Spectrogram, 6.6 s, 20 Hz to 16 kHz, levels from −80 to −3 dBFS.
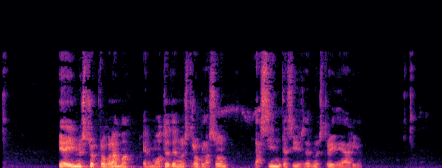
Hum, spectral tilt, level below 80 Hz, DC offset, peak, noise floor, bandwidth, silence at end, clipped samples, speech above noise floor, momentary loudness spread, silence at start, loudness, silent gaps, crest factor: none; -5 dB/octave; -56 dBFS; under 0.1%; -2 dBFS; -61 dBFS; 11.5 kHz; 0.45 s; under 0.1%; 41 dB; 14 LU; 0.05 s; -20 LUFS; none; 20 dB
